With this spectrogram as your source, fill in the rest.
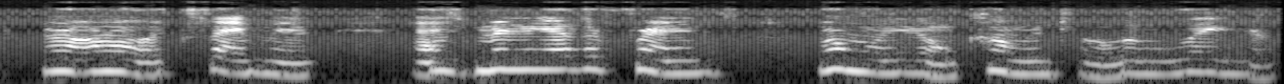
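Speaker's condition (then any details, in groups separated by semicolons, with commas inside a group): Brain injury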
